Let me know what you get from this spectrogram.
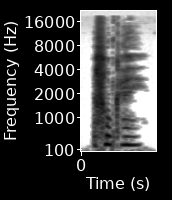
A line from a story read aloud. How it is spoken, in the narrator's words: Wei Ying gets out, his voice as unsteady as his knees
